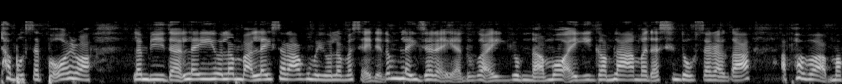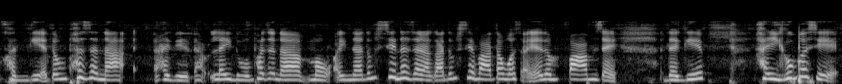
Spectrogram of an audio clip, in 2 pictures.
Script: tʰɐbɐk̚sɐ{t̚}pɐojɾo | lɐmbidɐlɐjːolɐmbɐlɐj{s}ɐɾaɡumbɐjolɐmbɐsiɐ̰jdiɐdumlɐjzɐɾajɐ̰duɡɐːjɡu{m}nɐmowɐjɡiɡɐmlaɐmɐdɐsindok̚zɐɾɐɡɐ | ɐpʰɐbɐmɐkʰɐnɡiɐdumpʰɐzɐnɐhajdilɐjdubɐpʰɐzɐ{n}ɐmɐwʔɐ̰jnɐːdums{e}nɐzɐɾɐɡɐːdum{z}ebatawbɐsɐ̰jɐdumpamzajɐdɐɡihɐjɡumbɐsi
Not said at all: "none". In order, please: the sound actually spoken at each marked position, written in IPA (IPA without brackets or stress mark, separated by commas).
t̚, s, m, n, e, s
